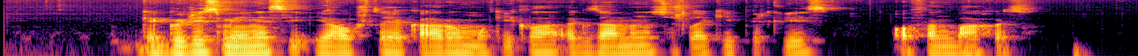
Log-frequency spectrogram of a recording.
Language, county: Lithuanian, Marijampolė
